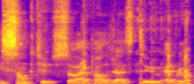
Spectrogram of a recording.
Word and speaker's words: Sanctus: And so he brought it back to the band and he said, "I think we should name the band Sanctus." Not knowing that it should be sunkus.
